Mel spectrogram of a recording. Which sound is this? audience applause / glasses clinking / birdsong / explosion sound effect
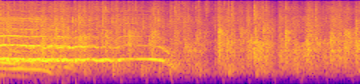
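audience applause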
